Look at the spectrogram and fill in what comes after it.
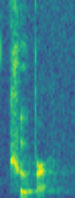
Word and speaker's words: Cowper: His name is spelled C-O-W-P-E-R, and so sometimes people call him William Cowper. That might be what you refer to him as, but I think he's pronounced Cooper.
